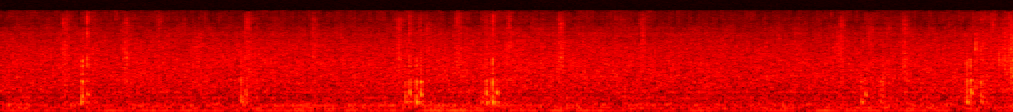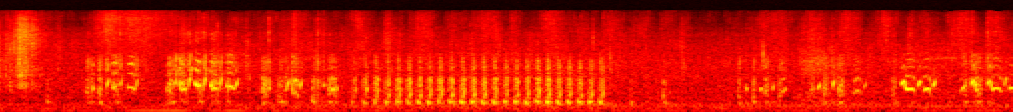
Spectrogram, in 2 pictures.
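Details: Pet guinea pig vocalising while demanding to be petted, squirming with excitement: scattered soft rustles and taps, then a loud buzzy pulsed rumble lasting about three seconds, followed by shorter choppy bursts.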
